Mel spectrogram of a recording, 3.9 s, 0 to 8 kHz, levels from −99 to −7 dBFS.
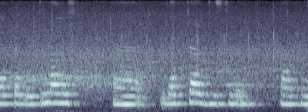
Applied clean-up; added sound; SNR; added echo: none; Applause / Cheering; 12 dB; reverberation time 0.6 s.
